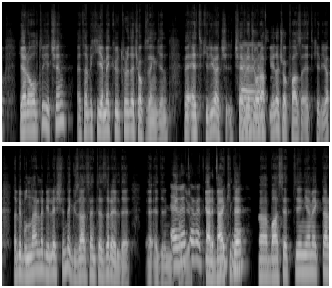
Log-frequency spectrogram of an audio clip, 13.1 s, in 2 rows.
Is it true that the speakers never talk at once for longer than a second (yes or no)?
no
